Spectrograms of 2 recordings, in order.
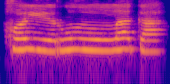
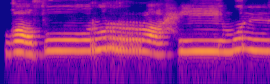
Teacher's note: nun sukun atau tanwin ke huruf berikutnya tanpa disertai dengan dengung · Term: idgham bilagunnah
